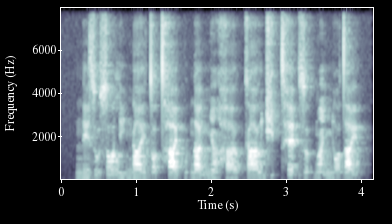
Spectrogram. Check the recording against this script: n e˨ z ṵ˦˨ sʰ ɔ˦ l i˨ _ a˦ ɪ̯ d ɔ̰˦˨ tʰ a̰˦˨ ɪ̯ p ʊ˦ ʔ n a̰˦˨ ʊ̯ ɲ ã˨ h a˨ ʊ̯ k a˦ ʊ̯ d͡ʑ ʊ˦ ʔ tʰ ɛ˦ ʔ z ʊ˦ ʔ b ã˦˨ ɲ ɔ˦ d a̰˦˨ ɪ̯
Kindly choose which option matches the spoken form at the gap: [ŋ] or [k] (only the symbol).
ŋ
